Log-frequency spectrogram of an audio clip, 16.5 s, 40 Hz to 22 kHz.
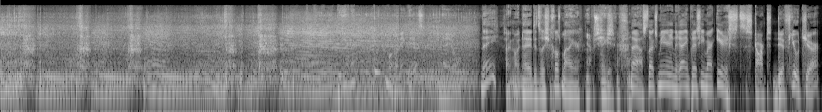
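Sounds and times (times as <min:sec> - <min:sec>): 
Bentley Flying Spur V8 engine revving: 0:00.0 - 0:09.8
laughter: 0:06.7 - 0:08.5, 0:11.5 - 0:13.8
speech: 0:10.4 - 0:16.4.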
